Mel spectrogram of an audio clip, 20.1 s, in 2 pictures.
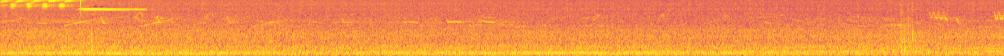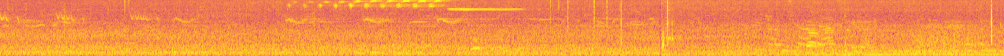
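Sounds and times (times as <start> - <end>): bird downward chirps: 0.0 - 1.5
bird high rapid trill: 0.0 - 1.5
outdoor background noise: 0.0 - 20.0.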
